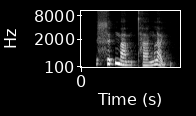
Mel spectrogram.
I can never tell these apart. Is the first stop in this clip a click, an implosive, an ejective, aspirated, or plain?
plain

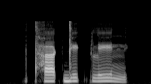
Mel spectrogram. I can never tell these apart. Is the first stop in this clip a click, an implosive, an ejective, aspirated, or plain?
aspirated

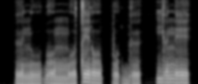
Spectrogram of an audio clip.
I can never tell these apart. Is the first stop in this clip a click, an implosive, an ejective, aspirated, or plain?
implosive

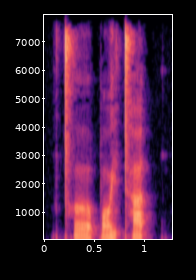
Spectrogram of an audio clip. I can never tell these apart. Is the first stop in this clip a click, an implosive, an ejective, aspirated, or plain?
aspirated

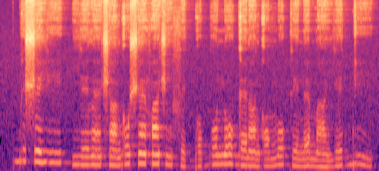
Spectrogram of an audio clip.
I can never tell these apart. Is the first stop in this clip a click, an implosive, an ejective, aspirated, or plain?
plain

